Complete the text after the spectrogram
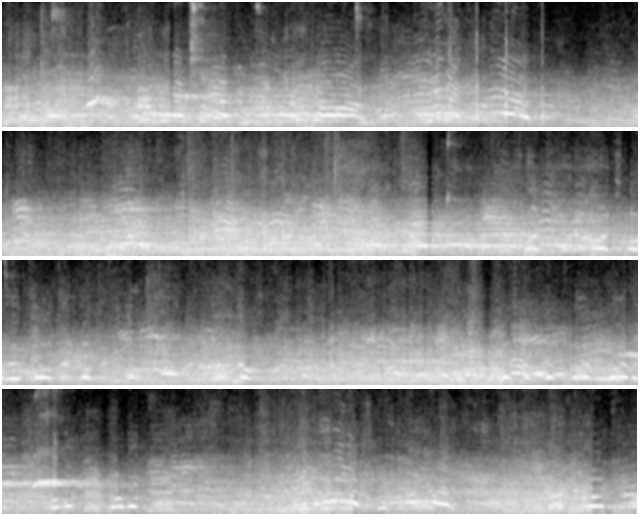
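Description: A large crowd chatters and shouts in a big echoing hall.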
